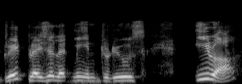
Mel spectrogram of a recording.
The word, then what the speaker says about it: Ira: she spent a whole life telling idiots like me to, it's a simple three-letter name. It's like Jai. You can't pronounce Jai wrong. It's really easy. So it's Ira. Everybody get that right.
